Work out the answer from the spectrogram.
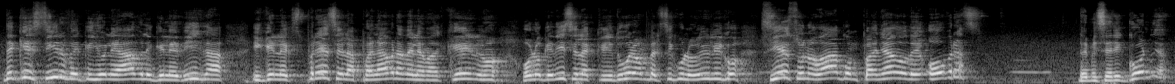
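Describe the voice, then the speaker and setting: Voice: medium pitch, moderate pace. Preacher questioning the congregation. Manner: reads scripture aloud and questions the congregation; repeats stock praise phrases. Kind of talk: sermon. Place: church service with a congregation.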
